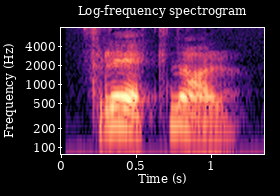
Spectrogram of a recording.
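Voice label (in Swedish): "fräknar", Swedish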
